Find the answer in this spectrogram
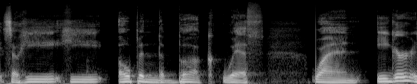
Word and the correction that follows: Iger: is that how you say it? Disney CEO Iger. – Iger. Iger.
